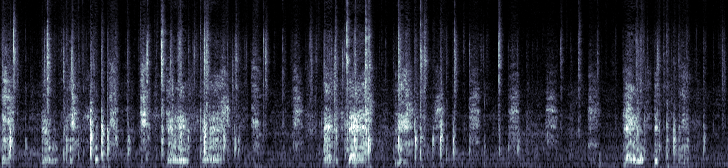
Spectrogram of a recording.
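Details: Daisy, a one-year-old Giant Schnauzer, whines and yelps in quick uneven bursts, with breathy panting between them and a short louder flurry near the end.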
